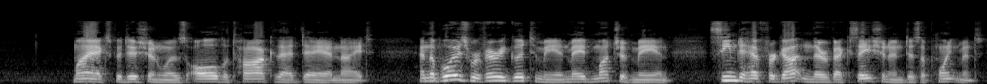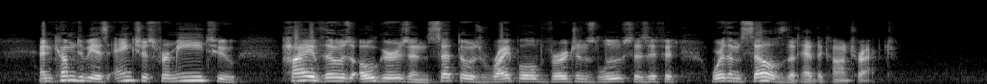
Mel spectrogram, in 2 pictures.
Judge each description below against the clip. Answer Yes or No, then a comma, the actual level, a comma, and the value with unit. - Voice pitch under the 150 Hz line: Yes, low, 135 Hz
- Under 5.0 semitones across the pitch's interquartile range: No, wide, 5.4 semitones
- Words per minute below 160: No, average, 185 wpm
